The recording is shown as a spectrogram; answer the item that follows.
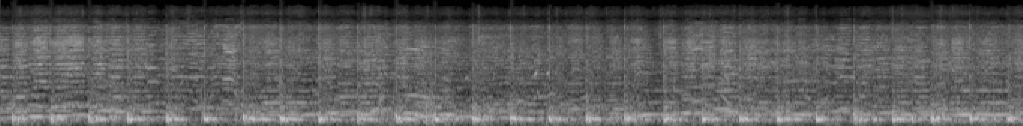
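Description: Andean Santiago fiesta dance music played by an orquesta: a lively melody of short repeated notes over a steady dance beat.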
